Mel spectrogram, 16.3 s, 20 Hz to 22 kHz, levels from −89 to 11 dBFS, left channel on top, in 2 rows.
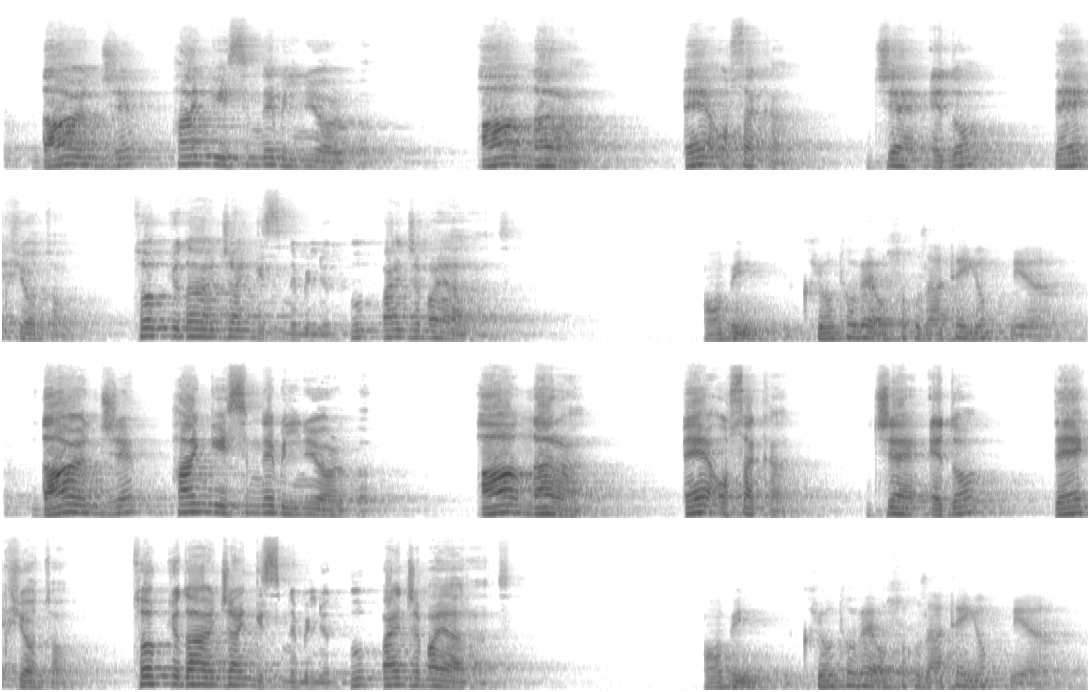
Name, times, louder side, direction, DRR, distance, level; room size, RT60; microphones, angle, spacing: voice 1, 0.2-1.0 1.3-2.8 3.6-4.4 5.1-5.9 6.5-7.3 7.9-8.6 9.1-11.8, right 5 dB, 65° right, 11 dB, 0.5 m, -29 dB
voice 2, 13.4-16.1, equal, 5° right, 5 dB, 0.7 m, -35 dB
9.5 x 7.4 x 7.2 m, 1.2 s
head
